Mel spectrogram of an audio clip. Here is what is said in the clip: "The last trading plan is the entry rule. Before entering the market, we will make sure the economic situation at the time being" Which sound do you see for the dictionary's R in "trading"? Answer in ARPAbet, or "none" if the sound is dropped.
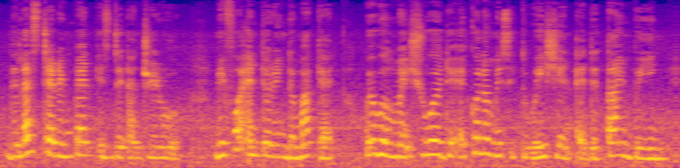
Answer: none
